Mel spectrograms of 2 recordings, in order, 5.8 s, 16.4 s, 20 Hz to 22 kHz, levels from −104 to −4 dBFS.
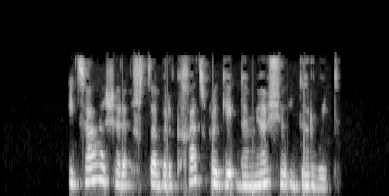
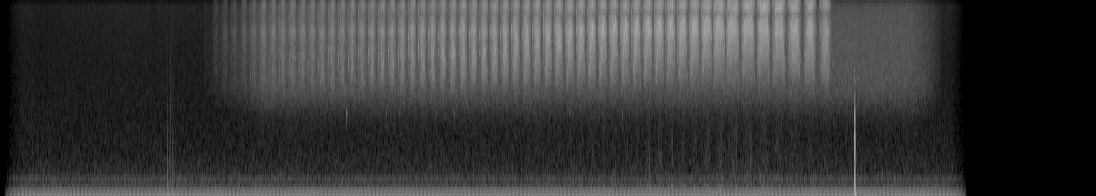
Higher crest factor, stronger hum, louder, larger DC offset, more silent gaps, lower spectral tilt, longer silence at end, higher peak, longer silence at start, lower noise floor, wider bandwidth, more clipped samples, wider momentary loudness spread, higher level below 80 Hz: about the same, 18 dB vs 22 dB; second, none vs 50 Hz at -65 dBFS; first, -19 LUFS vs -30 LUFS; second, under 0.1% vs 0.1%; neither; first, -4 dB/octave vs 0 dB/octave; second, 0.8 s vs 2.55 s; first, -2 dBFS vs -14 dBFS; second, 1.05 s vs 2.5 s; first, under -90 dBFS vs -63 dBFS; second, 8 kHz vs over 20 kHz; neither; second, 10 LU vs 19 LU; first, -52 dBFS vs -64 dBFS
